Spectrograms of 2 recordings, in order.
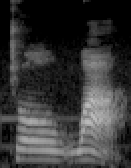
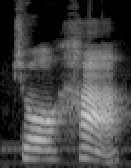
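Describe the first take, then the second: First: No H sound is heard in the middle. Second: An H sound is heard in the middle. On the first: The speaker calls it right. "It sounds more like 좋아" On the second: The speaker calls it wrong. "doesn't really jo- sound like 좋아"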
